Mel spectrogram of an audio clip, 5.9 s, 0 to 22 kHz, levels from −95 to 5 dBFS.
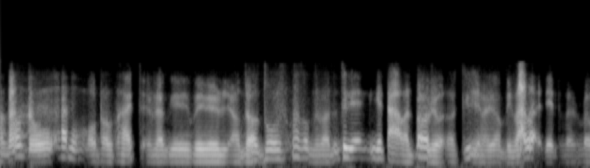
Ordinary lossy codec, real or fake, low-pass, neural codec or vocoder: none; fake; 5.4 kHz; codec, 16 kHz in and 24 kHz out, 0.4 kbps, LongCat-Audio-Codec, four codebook decoder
